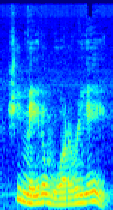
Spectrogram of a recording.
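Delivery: usual speaking voice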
